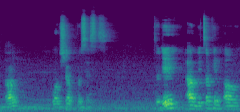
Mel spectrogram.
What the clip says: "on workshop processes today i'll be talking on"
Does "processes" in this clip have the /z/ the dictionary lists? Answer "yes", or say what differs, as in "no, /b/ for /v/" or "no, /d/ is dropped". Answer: no, /s/ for /z/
